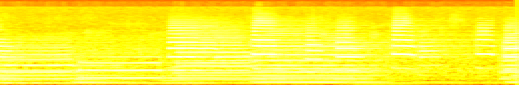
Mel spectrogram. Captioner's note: none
